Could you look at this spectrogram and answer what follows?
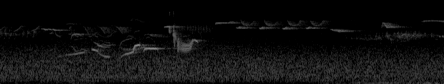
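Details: Common blackbird singing: a few low fluty warbled whistles rising and falling, followed by a thin high twittering flourish, over steady outdoor background hiss.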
